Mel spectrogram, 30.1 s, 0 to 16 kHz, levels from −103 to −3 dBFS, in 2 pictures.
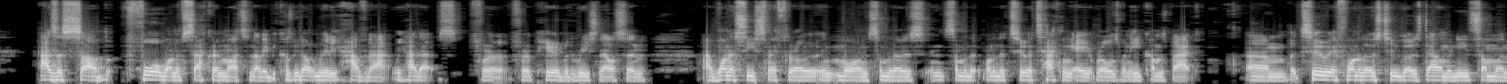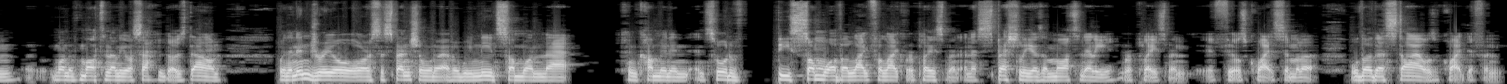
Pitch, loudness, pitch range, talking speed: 120 Hz, -22 LUFS, 115-130 Hz, 225 wpm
